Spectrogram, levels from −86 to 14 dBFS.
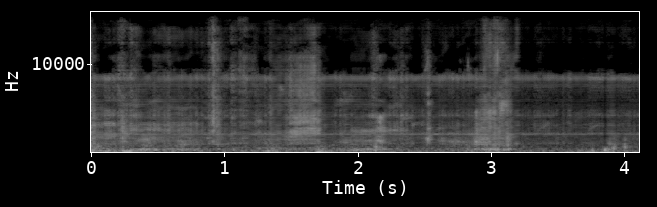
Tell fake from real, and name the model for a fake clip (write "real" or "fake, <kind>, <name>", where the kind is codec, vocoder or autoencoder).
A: fake, vocoder, Vocos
